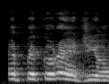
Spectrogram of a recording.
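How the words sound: It is said with an Italian accent.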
